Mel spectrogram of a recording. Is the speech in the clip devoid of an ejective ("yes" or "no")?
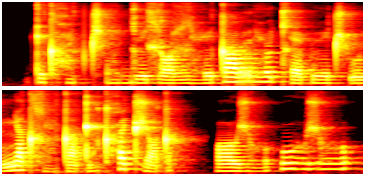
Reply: no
